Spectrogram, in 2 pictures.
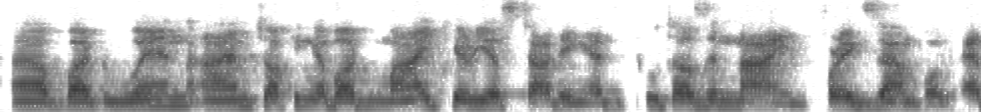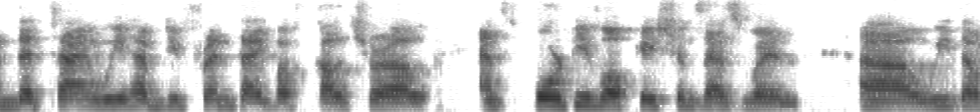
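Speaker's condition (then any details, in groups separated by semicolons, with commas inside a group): No condition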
